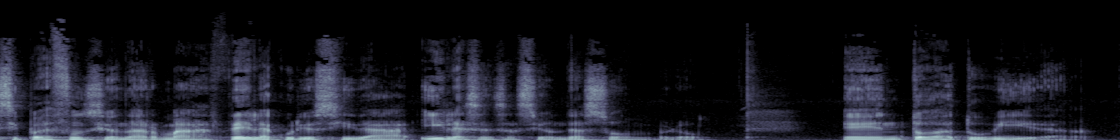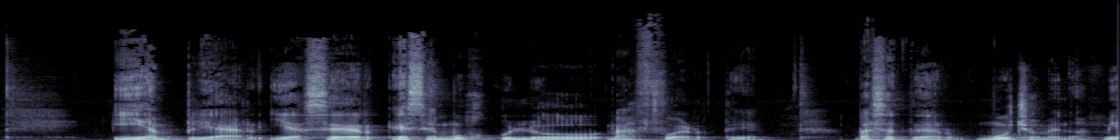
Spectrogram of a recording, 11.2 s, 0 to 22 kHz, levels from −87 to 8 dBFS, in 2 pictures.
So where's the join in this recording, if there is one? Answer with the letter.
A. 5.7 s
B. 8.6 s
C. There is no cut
B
